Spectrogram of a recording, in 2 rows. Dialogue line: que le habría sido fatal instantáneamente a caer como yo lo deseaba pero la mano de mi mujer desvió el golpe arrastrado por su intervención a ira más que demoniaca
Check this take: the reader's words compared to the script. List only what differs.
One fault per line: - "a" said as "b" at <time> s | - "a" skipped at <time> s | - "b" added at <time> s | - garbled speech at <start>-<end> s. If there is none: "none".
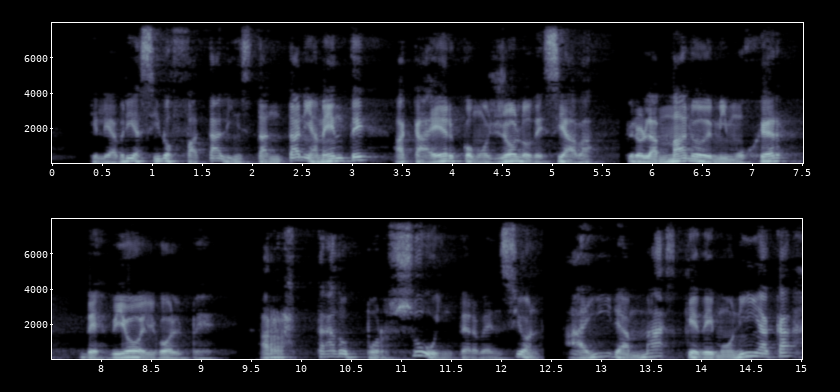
none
